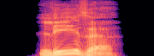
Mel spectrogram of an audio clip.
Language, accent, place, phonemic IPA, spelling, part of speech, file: German, Germany, Berlin, /ˈleːzə/, lese, verb, De-lese.ogg
- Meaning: inflection of lesen: 1. first-person singular present 2. first/third-person singular subjunctive I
